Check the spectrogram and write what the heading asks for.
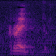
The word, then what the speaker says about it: read: So as we said, it's past participle, and the verb read, okay, in the present, but in the past and past participle pronounced read.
